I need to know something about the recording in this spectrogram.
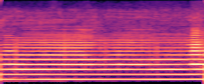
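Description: Background music: one long held brass note, steady for about two seconds after a few short notes.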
